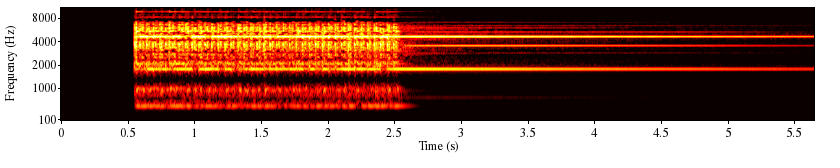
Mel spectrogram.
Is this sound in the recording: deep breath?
no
